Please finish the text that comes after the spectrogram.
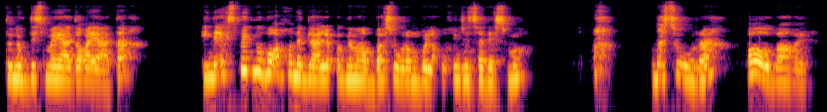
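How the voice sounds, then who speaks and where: A woman acting in a short drama scene, trading sarcastic jabs with an ex. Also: a little high. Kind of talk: Filipino short drama dialogue.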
